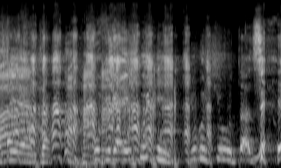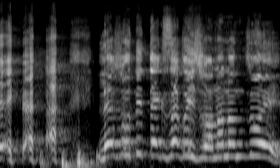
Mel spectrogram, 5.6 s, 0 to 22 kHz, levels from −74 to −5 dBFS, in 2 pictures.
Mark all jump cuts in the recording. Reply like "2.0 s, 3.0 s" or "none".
none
